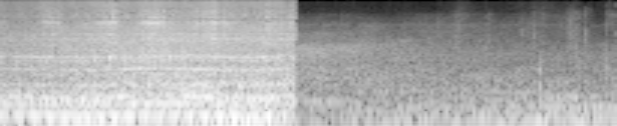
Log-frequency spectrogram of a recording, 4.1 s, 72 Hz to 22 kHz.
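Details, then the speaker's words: 1996 Subaru Forester S/TB boxer engine catching and settling to a smooth, even idle with no misses; no-start was caused by the immobiliser, fixed with a fresh battery and new key fob battery. Normal idle. "Okay, she runs. Listen to that! Boxer engine!"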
